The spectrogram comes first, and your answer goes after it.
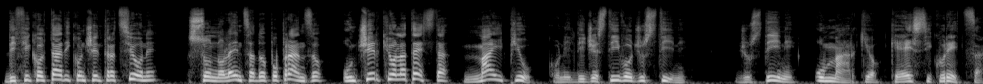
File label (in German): Kommentar Dynamisch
